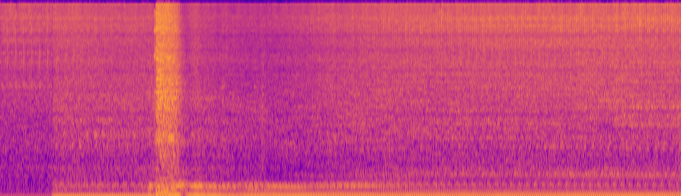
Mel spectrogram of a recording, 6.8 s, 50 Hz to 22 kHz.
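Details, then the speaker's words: Isuzu Rodeo 4ZE1 engine after top-end rebuild with new head, old cam, rocker arms and distributor: catches, blips and settles into steady even idle without knocking, running on all four cylinders; compression not yet checked, timing possibly off. "she is running on all four cylinders and we have to check the compression but my god does it sound good"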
